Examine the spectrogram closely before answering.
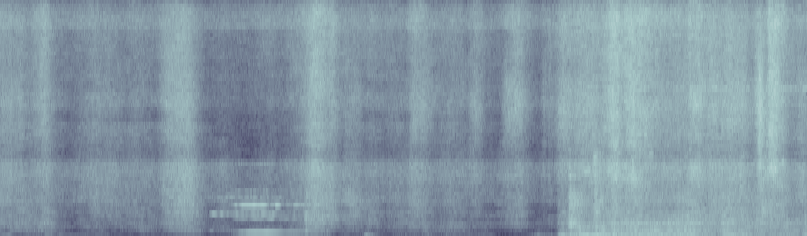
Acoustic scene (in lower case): elevator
